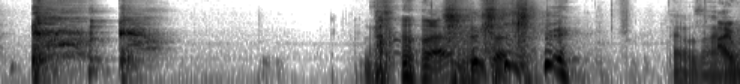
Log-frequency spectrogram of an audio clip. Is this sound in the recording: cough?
yes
